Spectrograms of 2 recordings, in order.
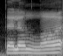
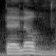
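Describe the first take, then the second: First: The word ends with a light l sound. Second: The word ends with a heavy z-like sound. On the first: The speaker calls it wrong. "അല്ല" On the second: The speaker calls it right. "നാവിൻ്റെ അറ്റത്ത് തന്നെ വരുന്ന സൗണ്ടാണിത്"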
